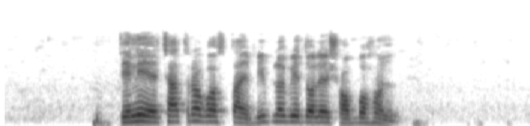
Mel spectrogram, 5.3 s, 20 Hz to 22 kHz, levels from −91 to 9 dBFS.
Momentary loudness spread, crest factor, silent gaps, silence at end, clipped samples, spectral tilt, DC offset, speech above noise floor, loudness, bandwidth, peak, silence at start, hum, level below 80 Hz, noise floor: 8 LU; 18 dB; none; 1.35 s; under 0.1%; -5 dB/octave; under 0.1%; 52 dB; -20 LUFS; 7.8 kHz; -4 dBFS; 0.9 s; none; -66 dBFS; -71 dBFS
